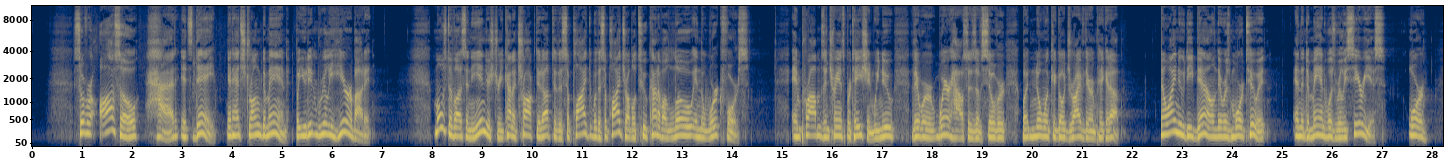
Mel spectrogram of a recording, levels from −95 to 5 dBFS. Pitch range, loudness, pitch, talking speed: 145-185 Hz, -17 LUFS, 160 Hz, 170 wpm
